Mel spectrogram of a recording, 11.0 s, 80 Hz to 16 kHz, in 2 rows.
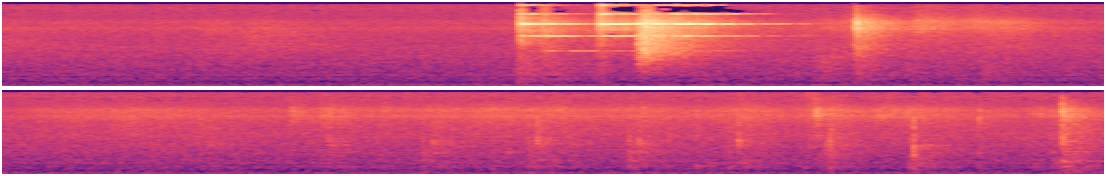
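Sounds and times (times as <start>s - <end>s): metal nail clinking on hard floor: 2.6s - 4.0s.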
